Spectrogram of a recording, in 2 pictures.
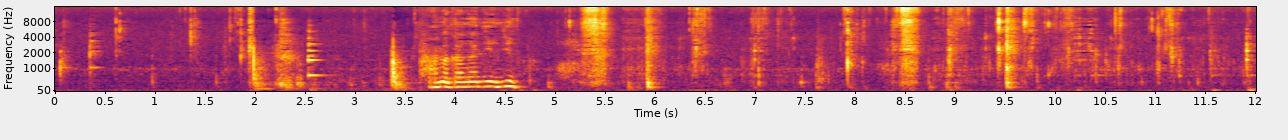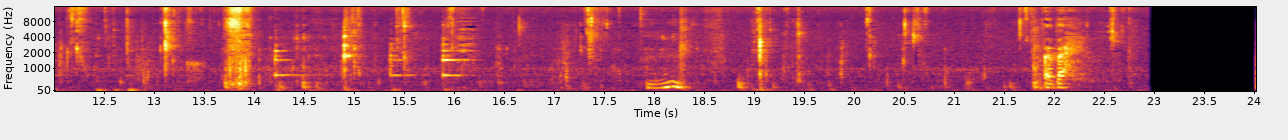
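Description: Chopsticks clink against a plate.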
